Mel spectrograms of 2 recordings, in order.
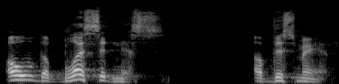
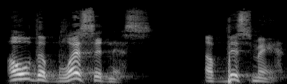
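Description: First: Slow, stressed "Oh, the blessedness"; emphatic reading. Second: "Oh" and "blessedness" punched loud and slow; very emphatic. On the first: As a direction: lean on "Oh" and "blessedness", unhurried. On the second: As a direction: proclaim "Oh, the blessedness" with full force, slowly. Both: Shown as a demonstration. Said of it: "Very emphatic".

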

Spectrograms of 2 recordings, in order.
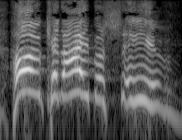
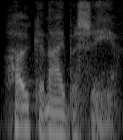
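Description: First: Loud, high, drawn-out cry; impassioned shouted question. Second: Low, hushed question to oneself; quiet, private wondering; inward questioning. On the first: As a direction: cry it out slowly at full preaching force. Acts someone asking aloud. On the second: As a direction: ask it softly, as if within your own soul. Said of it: "in your own soul". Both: Acted.

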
